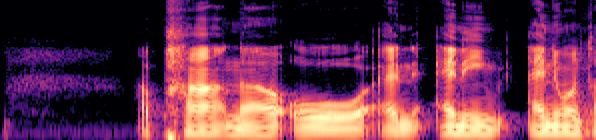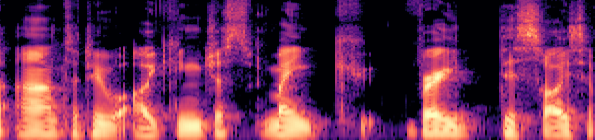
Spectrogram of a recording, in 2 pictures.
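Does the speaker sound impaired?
Yes: stutter; about five times worse when speaking German; here repeated sounds, repeated words.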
